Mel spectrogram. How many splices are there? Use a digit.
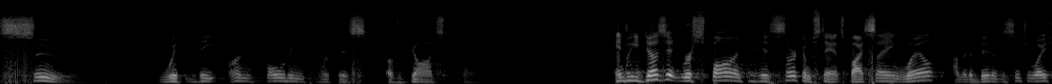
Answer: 3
